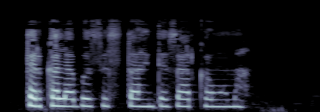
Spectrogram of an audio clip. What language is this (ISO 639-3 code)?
pus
